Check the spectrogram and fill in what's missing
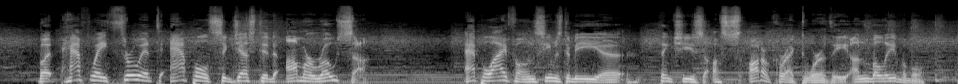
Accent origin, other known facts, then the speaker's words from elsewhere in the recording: Ireland; Right, I'm an Irishman, so I know how to pronounce that weirdly.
